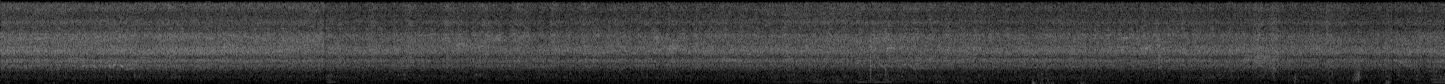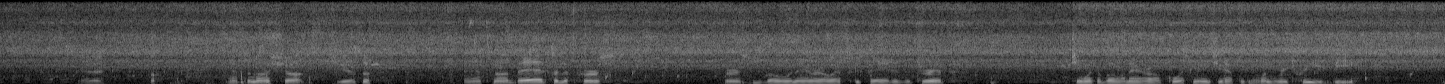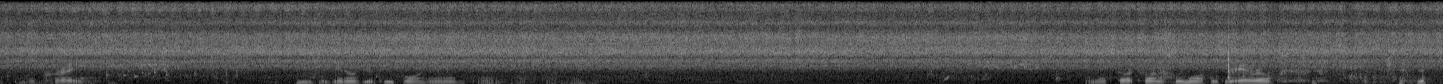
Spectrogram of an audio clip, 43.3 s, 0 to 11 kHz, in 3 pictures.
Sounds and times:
Speech: 0:15.2 - 0:15.5, 0:16.7 - 0:18.3, 0:19.1 - 0:20.7, 0:21.7 - 0:24.1, 0:25.2 - 0:28.0, 0:28.9 - 0:30.0, 0:31.8 - 0:34.9, 0:39.8 - 0:42.2.

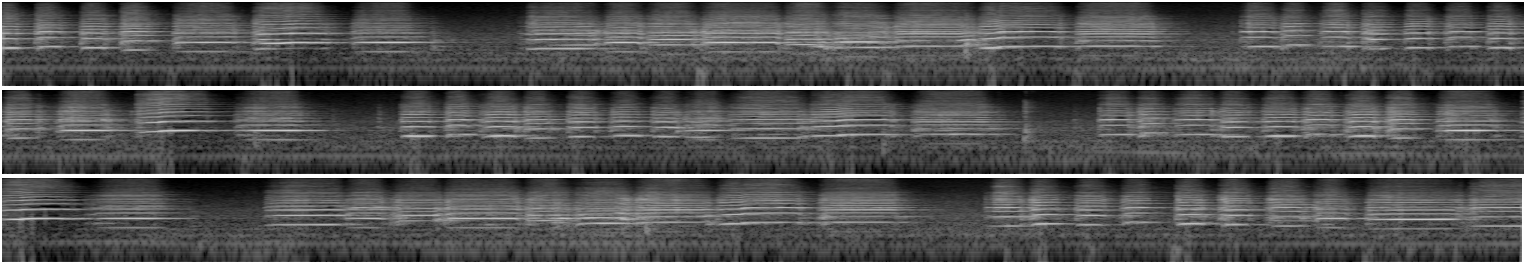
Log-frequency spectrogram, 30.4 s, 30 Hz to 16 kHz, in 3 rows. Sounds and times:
Violin, fiddle: 0:00.0 - 0:30.4.

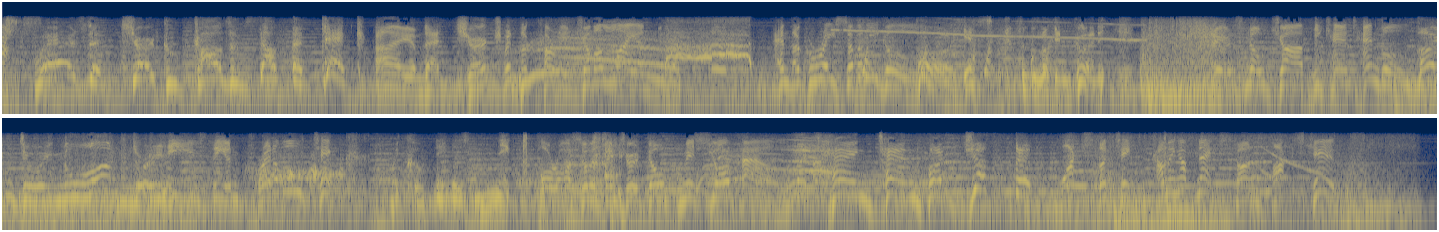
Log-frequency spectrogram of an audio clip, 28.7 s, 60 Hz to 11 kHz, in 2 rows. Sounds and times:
Music: 0:00.0 - 0:28.7
Speech: 0:00.3 - 0:06.6, 0:12.1 - 0:27.7.

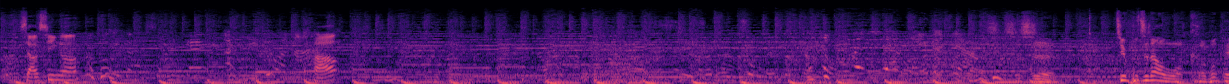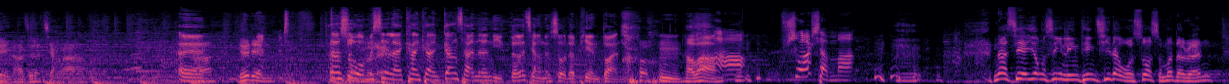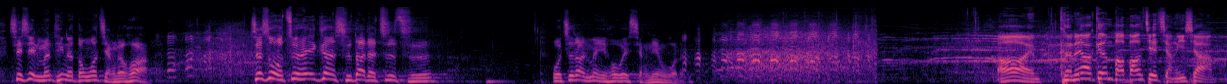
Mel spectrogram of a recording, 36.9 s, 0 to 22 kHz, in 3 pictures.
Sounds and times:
Music: 0:00.0 - 0:19.6
Male speech, man speaking: 0:03.1 - 0:03.4, 0:09.9 - 0:10.6, 0:11.2 - 0:13.2, 0:14.0 - 0:19.6, 0:22.2 - 0:26.1, 0:27.1 - 0:29.0, 0:30.1 - 0:31.5, 0:34.5 - 0:36.8.

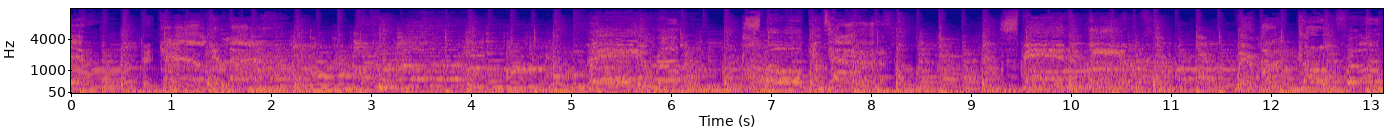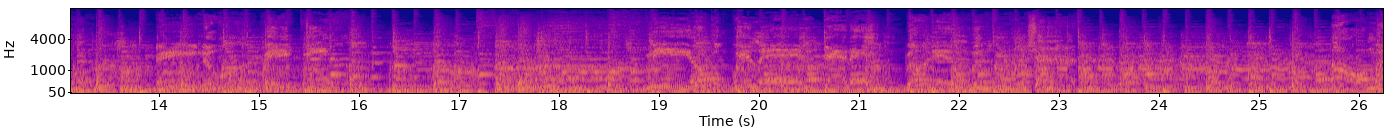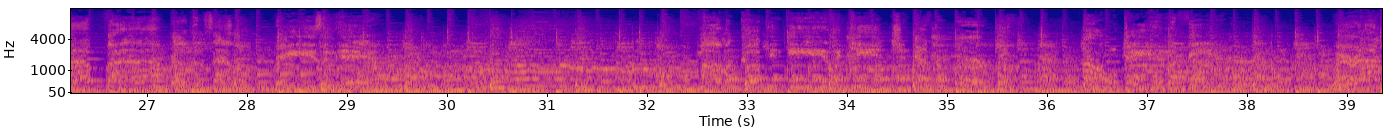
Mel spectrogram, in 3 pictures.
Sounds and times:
Music: 0:00.0 - 0:39.3.

